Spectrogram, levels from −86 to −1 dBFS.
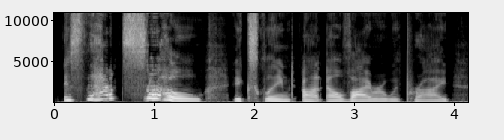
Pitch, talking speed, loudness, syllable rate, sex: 235 Hz, 115 wpm, -18 LUFS, 4.9 syllables/s, female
